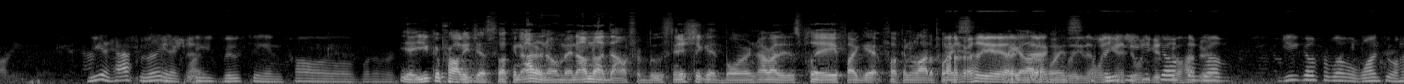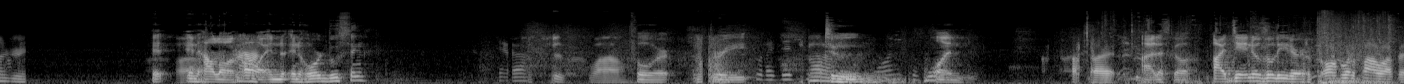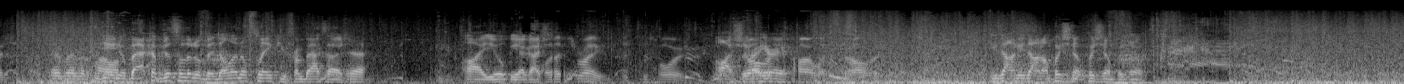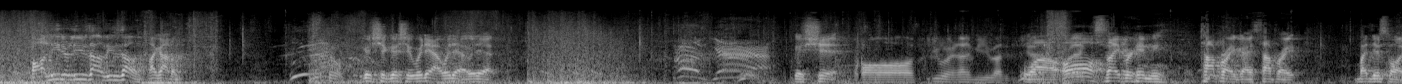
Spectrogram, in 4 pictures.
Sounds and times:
Speech: 0.0s - 14.3s, 24.5s - 31.8s, 32.7s - 36.9s, 48.9s - 55.1s.

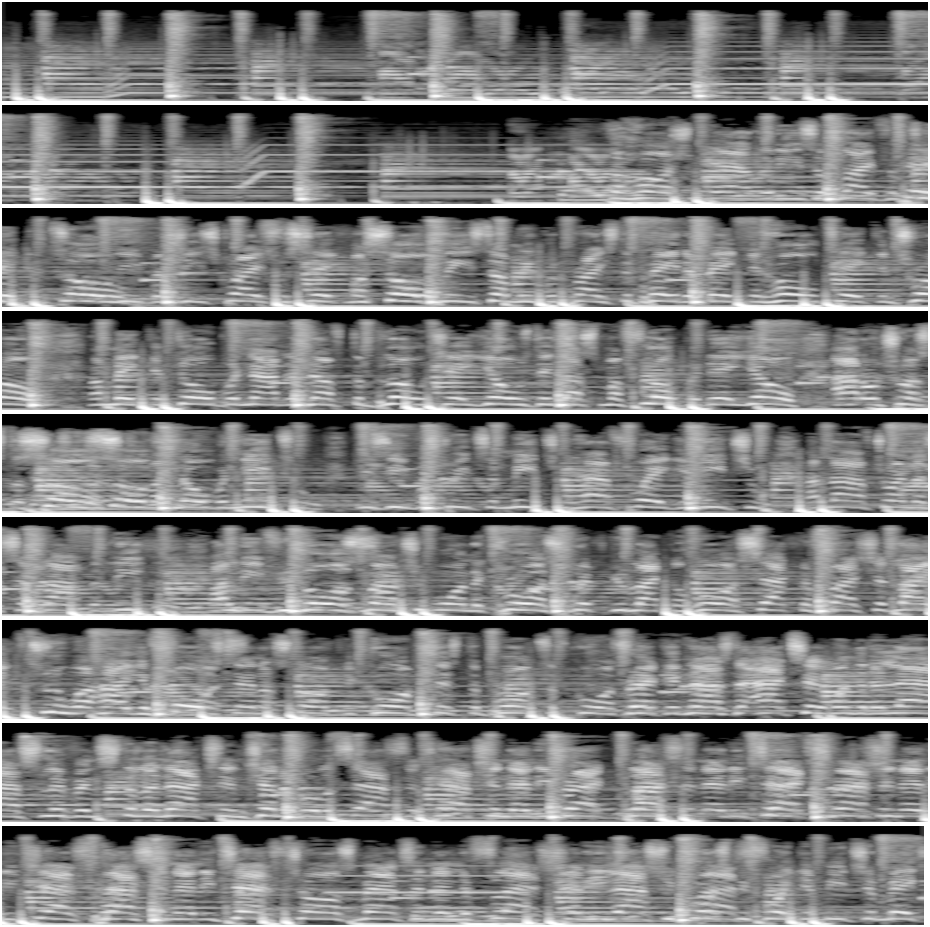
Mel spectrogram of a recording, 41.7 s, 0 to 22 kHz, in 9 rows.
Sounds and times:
Hip hop music: 0.0s - 41.6s.

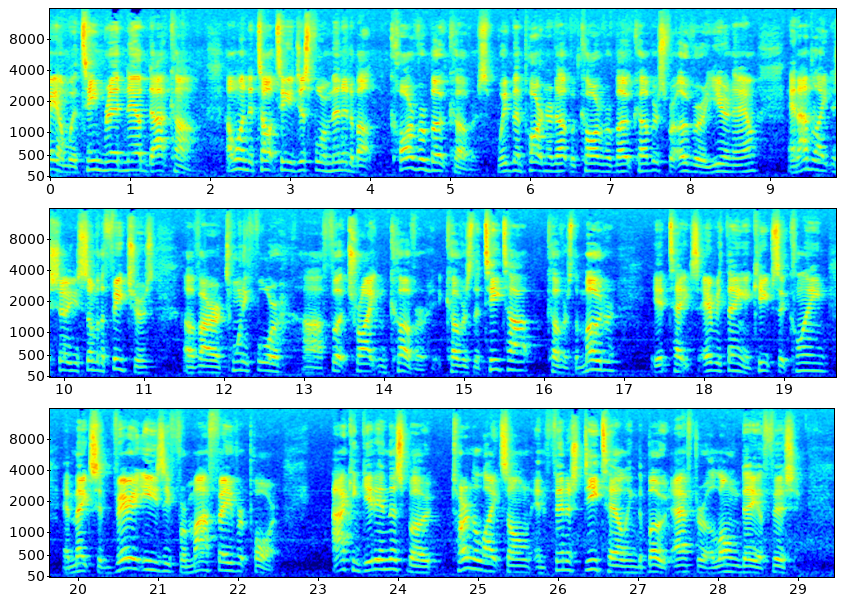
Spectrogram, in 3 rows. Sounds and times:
Speech: 0.0s - 22.6s, 23.2s - 29.1s.

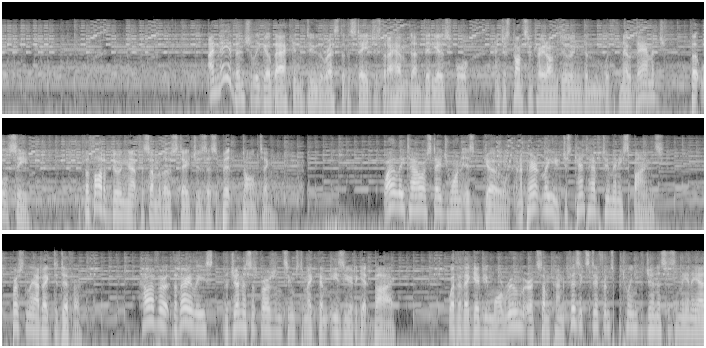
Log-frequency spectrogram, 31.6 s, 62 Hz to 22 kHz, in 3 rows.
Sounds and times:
Music: 0.0s - 31.5s
Speech: 3.1s - 11.0s, 11.8s - 14.6s, 16.3s - 20.5s, 21.2s - 22.3s, 23.2s - 27.0s, 27.8s - 31.5s.

